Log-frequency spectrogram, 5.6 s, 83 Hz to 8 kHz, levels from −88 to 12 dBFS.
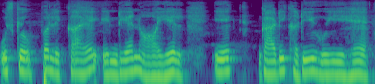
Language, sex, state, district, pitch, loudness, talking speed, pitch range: Hindi, female, Karnataka, Bangalore, 155 Hz, -15 LUFS, 115 wpm, 140-165 Hz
